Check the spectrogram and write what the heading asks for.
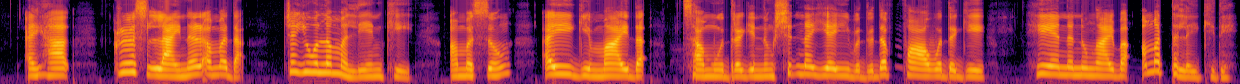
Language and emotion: Manipuri, happy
